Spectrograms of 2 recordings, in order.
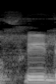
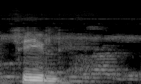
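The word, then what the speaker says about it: field: यहां कह रहा है कि जब किसी वर्ड के बीच में आई ई आए तो आई ई का उच्चारण बड़ी ई होता है। जैसे देखो इसको फील्ड पढ़ा जाएगा। फील्ड इसको फील्ड पढ़ेंगे।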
